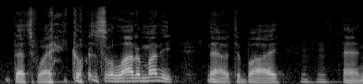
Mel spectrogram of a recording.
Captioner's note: laughter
